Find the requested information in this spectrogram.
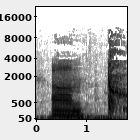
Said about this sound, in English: Sorry about my coughing, everyone. I'm dying.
